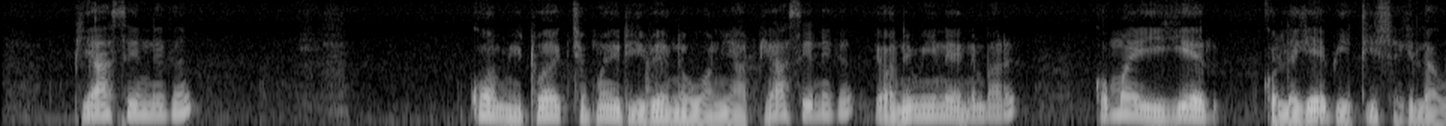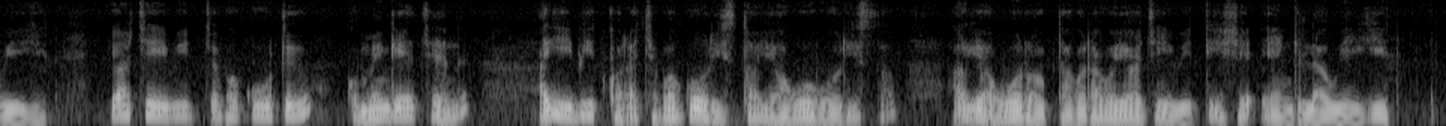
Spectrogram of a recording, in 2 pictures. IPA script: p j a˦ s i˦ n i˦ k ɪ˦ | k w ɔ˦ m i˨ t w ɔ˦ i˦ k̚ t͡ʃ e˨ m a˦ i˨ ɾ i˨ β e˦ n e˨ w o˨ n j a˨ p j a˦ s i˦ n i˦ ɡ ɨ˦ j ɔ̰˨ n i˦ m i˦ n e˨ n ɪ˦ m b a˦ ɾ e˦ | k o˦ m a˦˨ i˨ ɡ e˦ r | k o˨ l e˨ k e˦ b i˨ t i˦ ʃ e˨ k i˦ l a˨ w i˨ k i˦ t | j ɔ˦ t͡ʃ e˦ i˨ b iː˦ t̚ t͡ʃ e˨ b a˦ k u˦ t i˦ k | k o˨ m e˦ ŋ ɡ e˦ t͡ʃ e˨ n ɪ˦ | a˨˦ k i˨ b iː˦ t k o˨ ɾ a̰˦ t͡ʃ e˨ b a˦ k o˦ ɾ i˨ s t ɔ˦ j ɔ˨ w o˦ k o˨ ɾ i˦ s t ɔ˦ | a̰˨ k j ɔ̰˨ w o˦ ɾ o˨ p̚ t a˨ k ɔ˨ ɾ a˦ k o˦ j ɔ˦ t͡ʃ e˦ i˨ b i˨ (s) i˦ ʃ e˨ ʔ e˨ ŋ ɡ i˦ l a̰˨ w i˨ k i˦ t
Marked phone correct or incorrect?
incorrect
